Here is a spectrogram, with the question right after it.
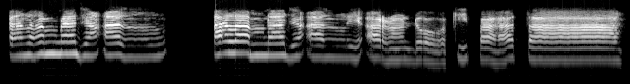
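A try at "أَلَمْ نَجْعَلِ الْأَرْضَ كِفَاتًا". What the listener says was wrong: Ya, diulang lagi alirnya. Lamnya lebih dijelaskan lagi. Alam naj'alil arda kifata. Kifata. Datar. Kifata.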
